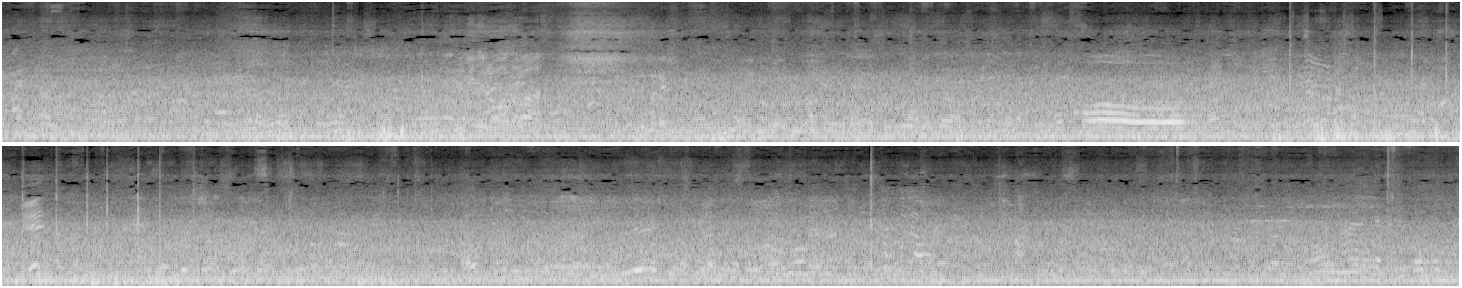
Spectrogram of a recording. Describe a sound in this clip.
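Several men talk nearby with animation, outdoors.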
